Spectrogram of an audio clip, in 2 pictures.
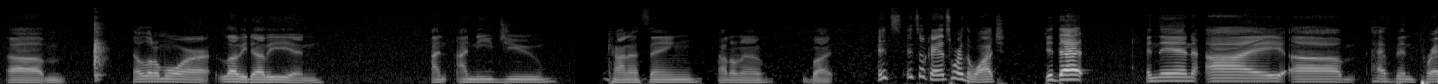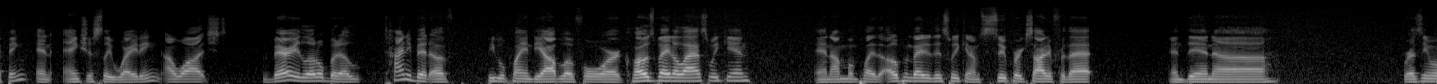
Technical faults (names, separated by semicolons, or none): overdone noise removal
